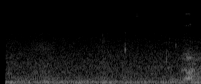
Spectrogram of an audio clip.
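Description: Low steady background rumble, with a soft handling sound near the end as hands take hold of a ceramic mortar on the table.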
